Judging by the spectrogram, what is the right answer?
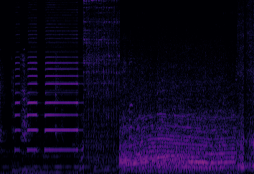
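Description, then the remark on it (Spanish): Busy street traffic in a capital city, loud: several car horns honk in short bursts at the start, then engines rumble and roar in a steady dense din with a faint murmur of voices. “la sobreexposición al ruido que afecta cada día a muchísimas personas, por ejemplo, los vecinos de la capital, como los de cualquier otra gran ciudad, soportan en muchas ocasiones el insoportable ruido del tráfico, las obras.”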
